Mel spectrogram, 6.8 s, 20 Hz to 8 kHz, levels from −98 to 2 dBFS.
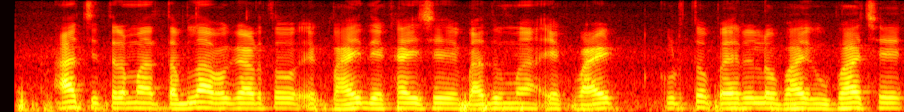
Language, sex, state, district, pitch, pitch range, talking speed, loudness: Gujarati, male, Gujarat, Gandhinagar, 130 Hz, 125-135 Hz, 140 wpm, -19 LUFS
